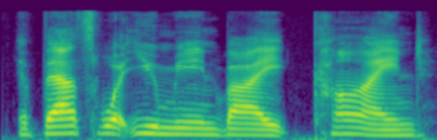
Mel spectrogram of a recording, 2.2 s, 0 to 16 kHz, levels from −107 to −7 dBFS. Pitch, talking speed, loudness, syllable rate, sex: 160 Hz, 190 wpm, -19 LUFS, 3.7 syllables/s, female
